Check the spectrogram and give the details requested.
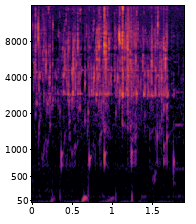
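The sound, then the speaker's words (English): Wine trickles gently into a glass, a soft pour with small gurgles and bright splashes over about two seconds, with no voices. “That was a gentle pour.”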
